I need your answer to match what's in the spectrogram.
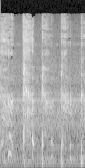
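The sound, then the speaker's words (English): A series of harsh coughs from someone emerging from thick white smoke, in quick bursts, about four or five in under two seconds, with short breaths between them and no talking. “emerged from the smoke, coughing.”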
